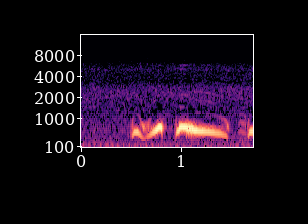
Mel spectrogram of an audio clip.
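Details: Brief cooing from a dove used as bait: a wavering rising note, then a long smooth hoot sliding gradually downward.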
